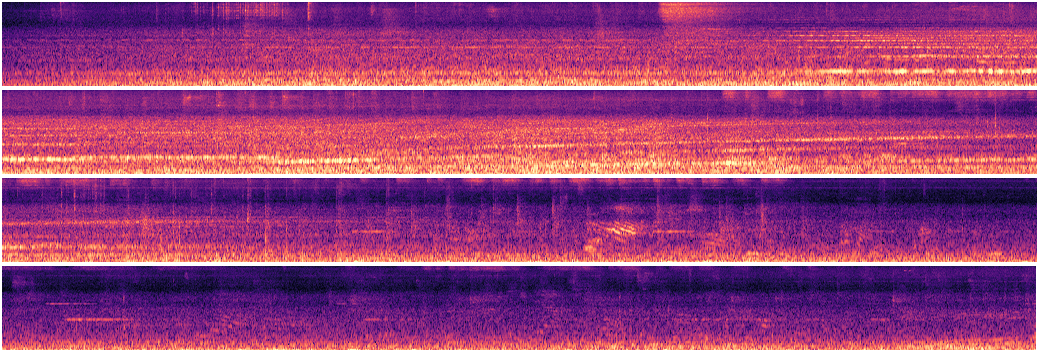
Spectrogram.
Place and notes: Longshan Temple Station, Taipei city - in the MRT station
Taipei City, Taiwan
